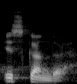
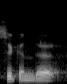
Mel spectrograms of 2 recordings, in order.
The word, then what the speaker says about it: Iskandar: the Persian culture as Iskandar. Went further north up into Central Asia and become Iskandar. And even today the word slightly mispronounced is used as Sikandar.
